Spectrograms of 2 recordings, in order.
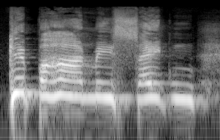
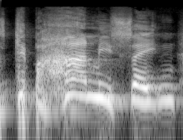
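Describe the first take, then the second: First: A higher, forceful rebuke; sharp rebuke. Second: A higher, emphatic rebuke; exclaimed rebuke. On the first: Jesus rebuking Peter in front of the group, sharp rebuke. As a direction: snap it out so the whole group hears. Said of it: "Jesus turns where the whole group is and says". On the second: Preacher re-reading Jesus' rebuke with an exclamation. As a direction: land the exclamation point. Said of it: "There's an exclamation point there in the text". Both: Retold or imitated.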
